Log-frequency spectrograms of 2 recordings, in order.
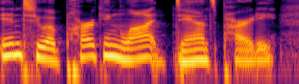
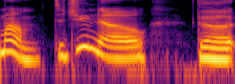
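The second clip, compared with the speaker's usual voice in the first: slow, drawn-out, put-on young child's voice. Retelling a child telling his mom what he learned at school; imitating a kid's voice. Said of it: "I'm doing the wrong kid's voice".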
